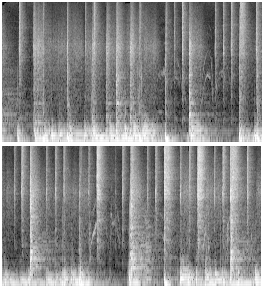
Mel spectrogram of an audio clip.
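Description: Live jazz with electric bass and drum kit playing together: a deep, sustained bass line under busy, closely spaced drum strikes and cymbal hits.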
